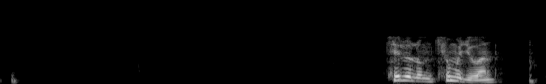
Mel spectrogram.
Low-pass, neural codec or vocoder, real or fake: 3.6 kHz; none; real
